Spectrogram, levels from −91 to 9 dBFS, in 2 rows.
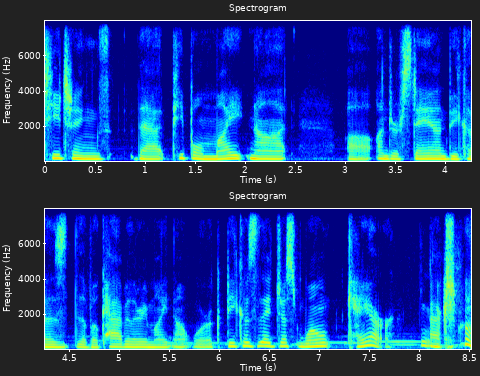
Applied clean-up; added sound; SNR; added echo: none; none; none; none.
